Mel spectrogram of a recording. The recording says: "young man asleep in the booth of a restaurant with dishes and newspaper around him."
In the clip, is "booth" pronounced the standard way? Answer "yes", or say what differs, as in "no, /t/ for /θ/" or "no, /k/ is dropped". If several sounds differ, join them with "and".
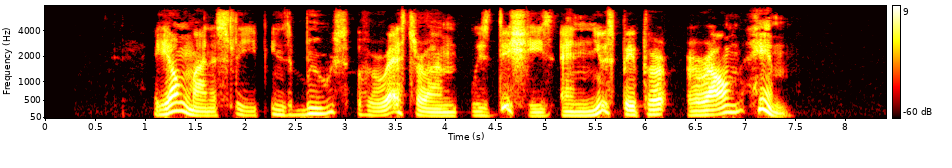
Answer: no, /s/ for /θ/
